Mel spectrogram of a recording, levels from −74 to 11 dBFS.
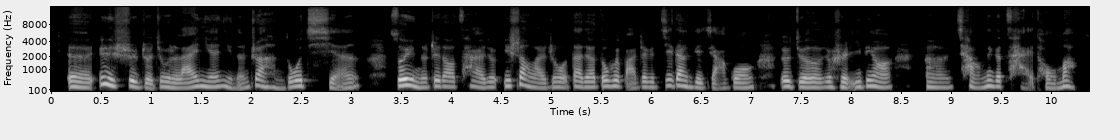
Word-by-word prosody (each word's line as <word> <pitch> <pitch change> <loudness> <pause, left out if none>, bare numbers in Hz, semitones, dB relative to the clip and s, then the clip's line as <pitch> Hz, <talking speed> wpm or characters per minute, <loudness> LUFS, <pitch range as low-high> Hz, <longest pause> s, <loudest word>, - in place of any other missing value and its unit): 呃， 185 -3 +3
预 280 -2 +6
示 210 -3 +2
着 160 -3 -1
就 185 +4 -2
来 165 +3 0
年 200 0 -1
你 180 - -4
能 155 - -8
赚 215 +1 0
很 170 -6 -7
多 195 +7 +2
钱。 170 -3 -5 0.3
所 230 - +11
以 245 - +8
呢， 175 -4 -2
这 210 +4 +1
道 200 -2 -1
菜 190 -3 -5
就 185 +1 -4
一 215 - +1
上 230 -3 +1
来 160 -2 -4
之 180 +3 -6
后， 180 - -1
大 200 -3 -2
家 185 0 +1
都 200 +3 0
会 215 0 +1
把 205 - -5
这 185 - -3
个 180 - -4
鸡 225 +6 -4
蛋 225 -4 +3
给 170 -2 -2
夹 155 -2 -7
光， 165 +2 -2 0.2
都 205 - +3
觉 180 -2 +1
得 175 -1 0
就 185 - -2
是 175 -1 0
一 185 +3 -4
定 220 - +1
要， 180 -2 -1 0.3
呃， 170 -2 -5
抢 185 -3 -4
那 215 - +1
个 200 - +1
彩 200 - -6
头 155 -1 -7
嘛。 200 +4 -2
185 Hz, 300 characters per minute, -22 LUFS, 170-210 Hz, 0.3 s, 所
